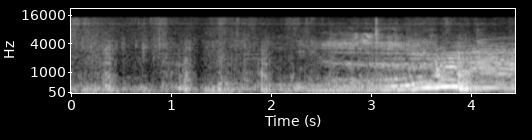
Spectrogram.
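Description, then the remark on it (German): Impatient cows kept inside the barn of a small family farm with 13 cows low, unhappy while others are out on pasture; one long, rising moo swells loudly toward the end over scattered shuffling and clatter, with another animal's deeper call in the background. “Die Kühe auf dem Hof von Familie Guist sind ungeduldig.”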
